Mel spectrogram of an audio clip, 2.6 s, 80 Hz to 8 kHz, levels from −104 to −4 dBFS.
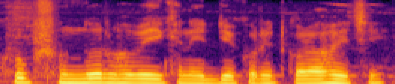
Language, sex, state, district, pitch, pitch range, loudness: Bengali, male, West Bengal, Cooch Behar, 135 Hz, 135-145 Hz, -14 LUFS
